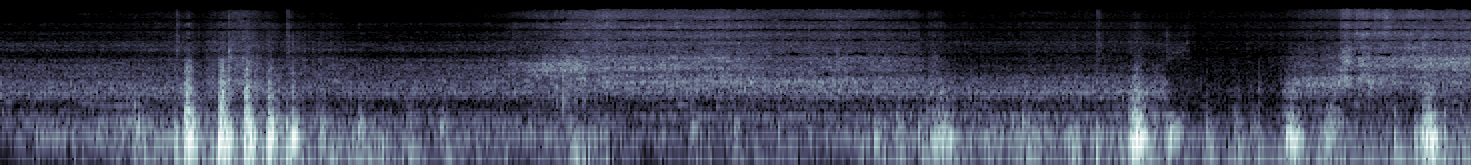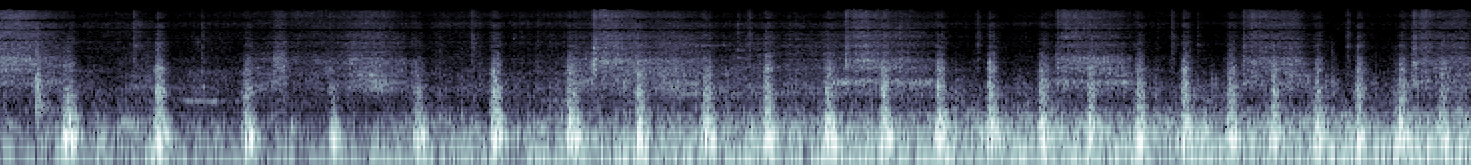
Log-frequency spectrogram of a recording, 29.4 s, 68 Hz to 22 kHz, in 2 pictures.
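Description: GWR Large Prairie 2-6-2T steam tank engine 4144 running with its train, with steam hiss early on. From about halfway a regular rhythm of knocks sets in, just under two a second.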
